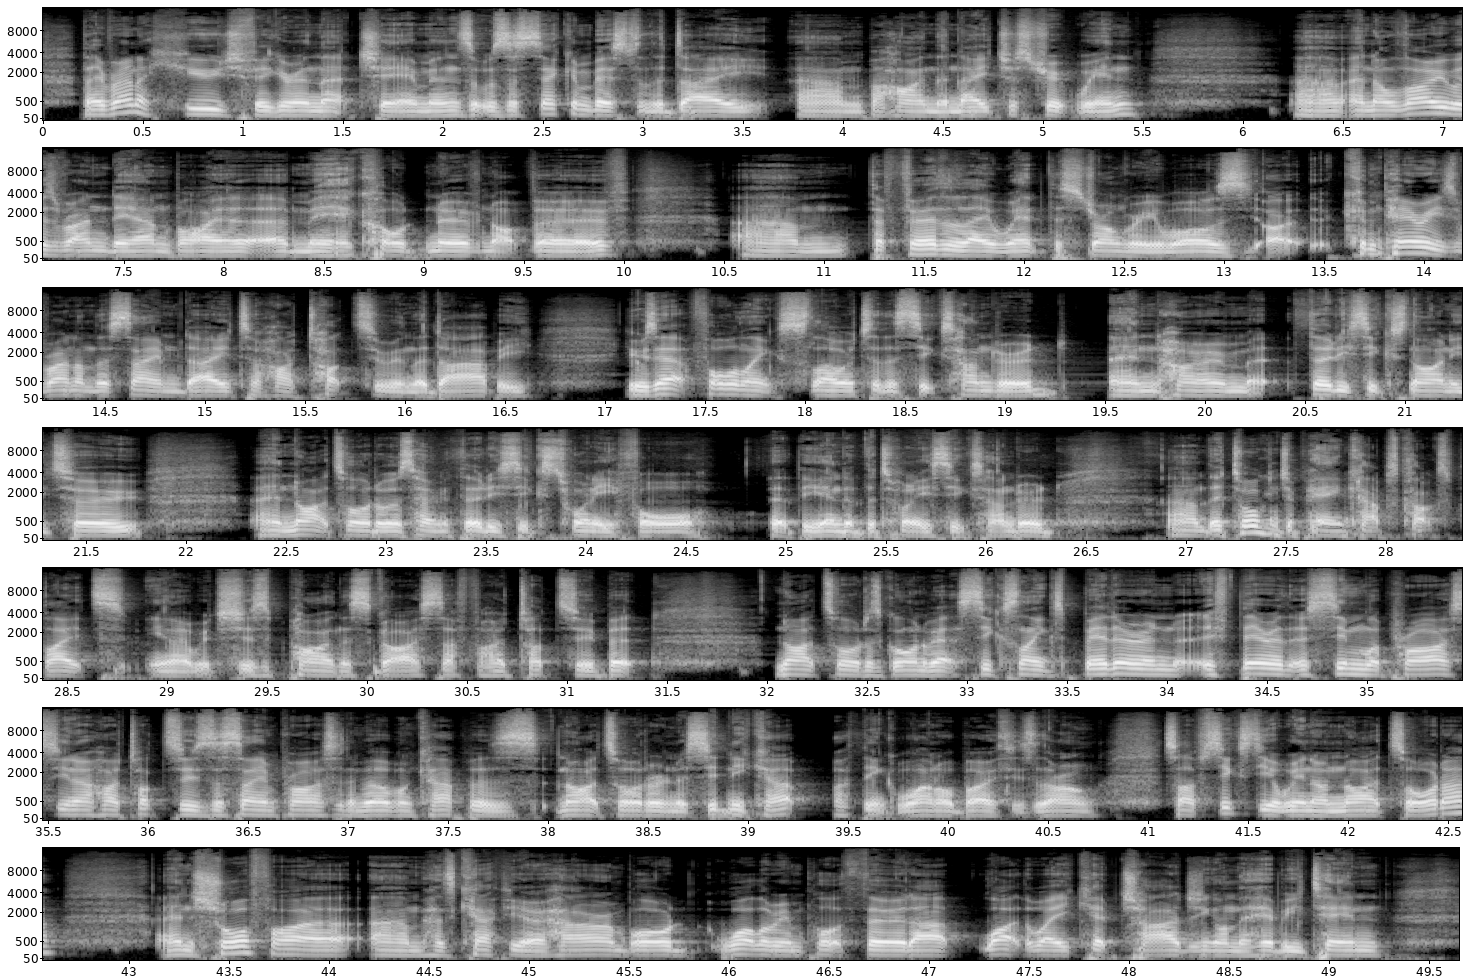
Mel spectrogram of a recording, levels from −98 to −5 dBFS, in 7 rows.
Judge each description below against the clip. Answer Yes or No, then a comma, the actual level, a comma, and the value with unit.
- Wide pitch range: Yes, wide, 6.6 semitones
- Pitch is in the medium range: No, low, 120 Hz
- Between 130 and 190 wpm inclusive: No, fast, 205 wpm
